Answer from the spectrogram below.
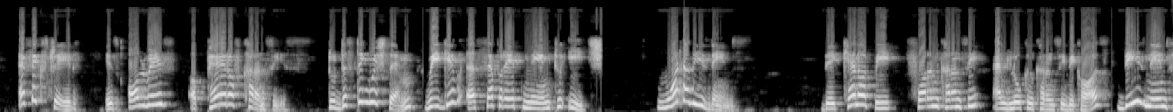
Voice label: female voice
